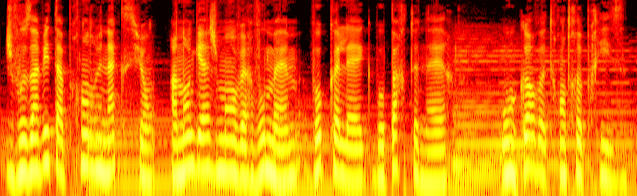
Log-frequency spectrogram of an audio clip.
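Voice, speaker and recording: A woman's voice: fairly low pitch, fairly even intonation, normal speed, over music. A woman, a podcast host and communication coach, reading a scripted poetic monologue in an intimate, questioning tone that speaks straight to the listener.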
